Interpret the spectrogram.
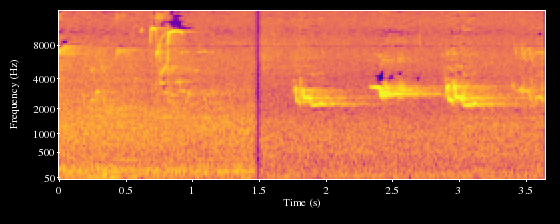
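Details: Brown-headed nuthatch pair gathering food for chicks in Lafayette County, Mississippi, April 9, 2020, on a sunny, cool day with a slight breeze; a few thin, squeaky, slightly buzzy notes follow an initial rustle, with soft wind noise.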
